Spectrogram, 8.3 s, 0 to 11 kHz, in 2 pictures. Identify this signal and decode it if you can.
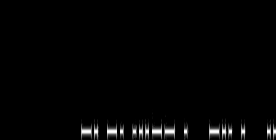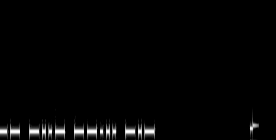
Morse code, heard as a keyed tone, about 25 wpm, 700 Hz. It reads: NN3E DE WX7K
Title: USA Callsign DE Callsign - 4 Characters - 25wpm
